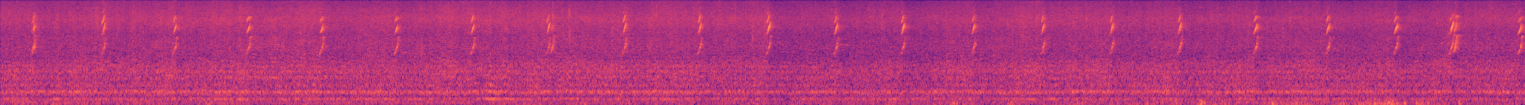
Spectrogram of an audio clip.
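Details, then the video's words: Many honey bees flying to and from the entrance of a Top Bar Hive on nectar trips; a thick, even hum persists while short bright ticks repeat roughly every second. "Bees Sound Effects"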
